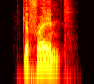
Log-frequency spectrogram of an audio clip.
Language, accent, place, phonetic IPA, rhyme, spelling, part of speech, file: German, Germany, Berlin, [ɡəˈfʁeːmt], -eːmt, geframt, verb, De-geframt.ogg
- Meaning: past participle of framen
